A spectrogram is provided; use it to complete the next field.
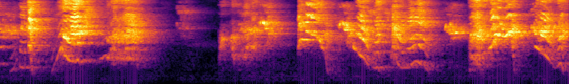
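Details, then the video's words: Indian ringneck parrot giving loud, harsh, raspy squawks with descending harmonic sweeps, delivered in long noisy bursts after a brief pause, in a quiet indoor space. "Natural talking parrot voice"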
